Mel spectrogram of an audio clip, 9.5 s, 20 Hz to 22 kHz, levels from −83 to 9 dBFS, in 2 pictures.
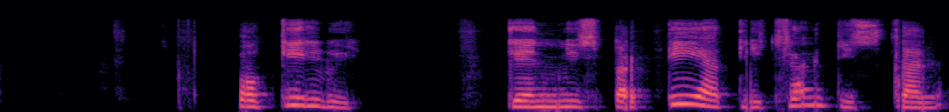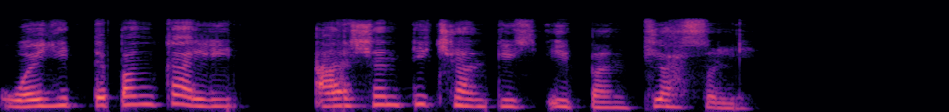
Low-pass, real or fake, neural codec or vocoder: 10.8 kHz; fake; codec, 44.1 kHz, 3.4 kbps, Pupu-Codec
